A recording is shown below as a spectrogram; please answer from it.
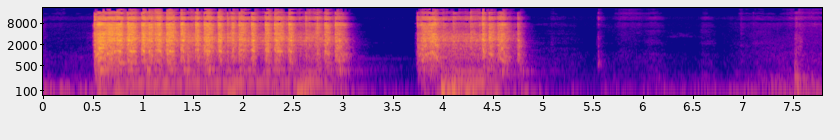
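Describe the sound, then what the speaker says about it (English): A Yamaha XV535 Virago motorcycle engine cranks and fires up for about two and a half seconds. Then comes a quiet gap and a second, shorter start-up before it falls silent. Both bursts are close and fairly loud. "we turned it over to fill up the oil. We did fire it up for just for a couple of seconds"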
